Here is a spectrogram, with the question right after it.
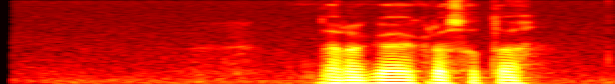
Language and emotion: Russian, neutral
